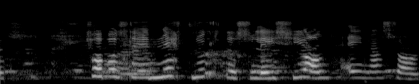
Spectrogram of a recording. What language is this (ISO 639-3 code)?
isl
